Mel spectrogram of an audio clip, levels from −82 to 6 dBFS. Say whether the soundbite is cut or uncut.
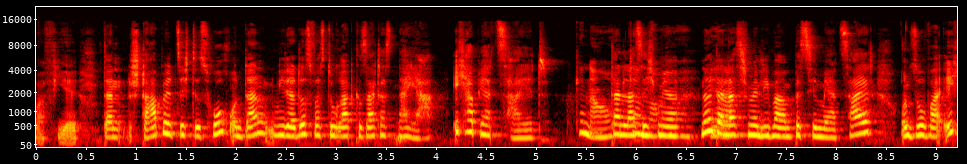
uncut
